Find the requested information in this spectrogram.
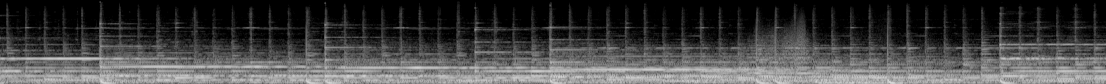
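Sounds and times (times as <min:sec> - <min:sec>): sustained synth tones: 0:06.5 - 0:11.0
ticking beat: 0:06.7 - 0:11.0
low drum hits: 0:07.3 - 0:10.4.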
